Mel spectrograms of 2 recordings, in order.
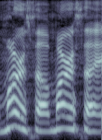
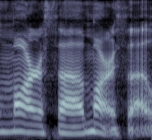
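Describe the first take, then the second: First: It is said in a sharp, scolding tone. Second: It is said in a sweet, affectionate tone. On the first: The speaker is reprimanding her. "It could be like the scolding tone" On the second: The speaker feels fond sympathy for her. "oh, Martha, Martha, like, bless your heart. Like, oh, you sweet girl"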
